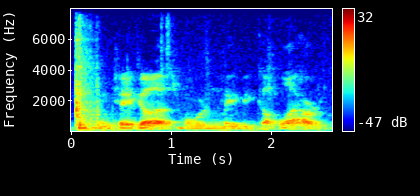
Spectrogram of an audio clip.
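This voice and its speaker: A man's voice: fairly low pitch, moderate pace, a little mellow, lightly acted. A man playing a folksy, laconic small-town American farmer and family man in a live readers theater play. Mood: neighborly. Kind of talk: readers theater stage acting. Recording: echoey, dull, distant, noisy room recording.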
